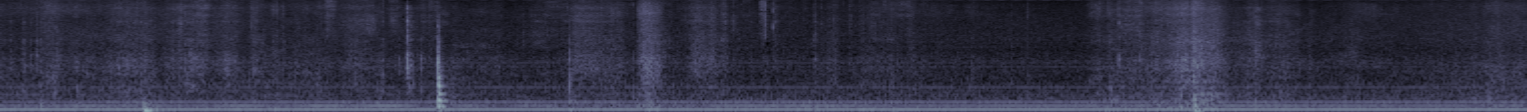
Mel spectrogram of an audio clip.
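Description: A steady low electrical hum, with three soft knocks under a second, a little over two seconds and about six seconds in.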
